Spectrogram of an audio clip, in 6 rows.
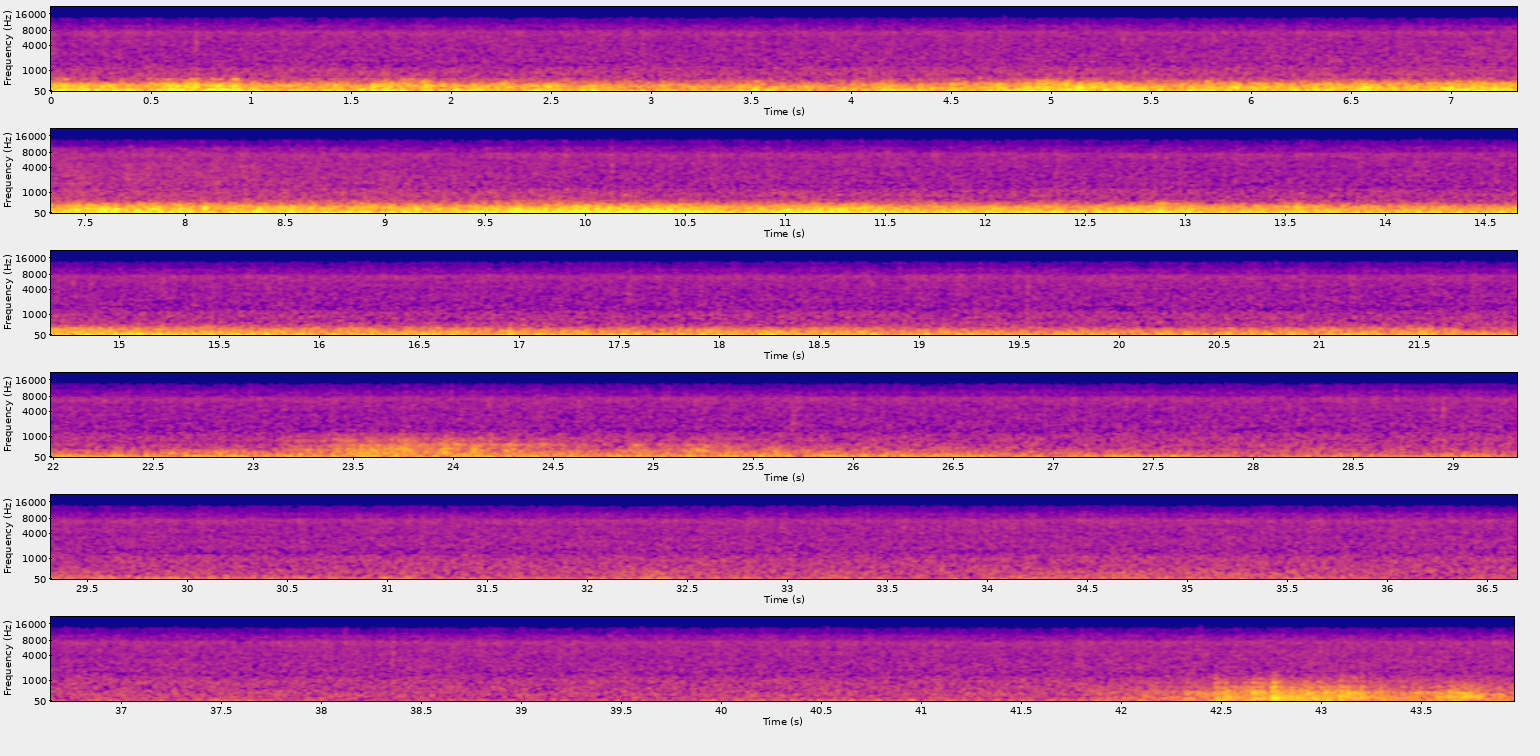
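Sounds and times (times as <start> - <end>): thunder rolling: 0.0 - 15.7, 23.1 - 26.9, 41.9 - 43.9
heavy rain hissing: 0.0 - 43.9.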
